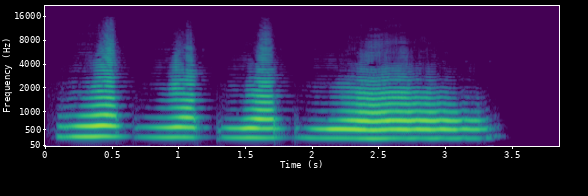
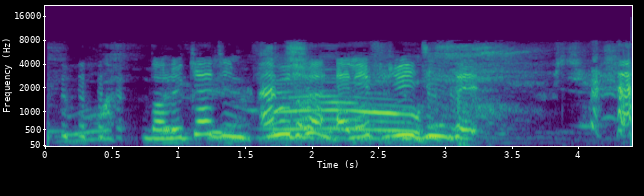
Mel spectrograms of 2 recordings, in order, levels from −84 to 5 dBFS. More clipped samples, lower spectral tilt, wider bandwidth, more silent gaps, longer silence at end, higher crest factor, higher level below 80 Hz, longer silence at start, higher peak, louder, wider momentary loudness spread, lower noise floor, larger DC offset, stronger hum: neither; about the same, -3 dB/octave vs -3.5 dB/octave; first, 10 kHz vs 8 kHz; neither; first, 0.5 s vs 0 s; about the same, 14 dB vs 14 dB; second, -90 dBFS vs -56 dBFS; about the same, 0.1 s vs 0.05 s; about the same, 0 dBFS vs -2 dBFS; about the same, -15 LUFS vs -14 LUFS; second, 11 LU vs 16 LU; first, -54 dBFS vs -39 dBFS; neither; neither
